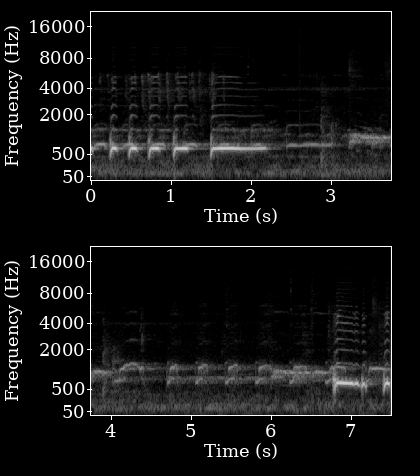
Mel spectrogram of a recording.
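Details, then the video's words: Female Bangkok zebra dove calling the male: several loud, quick, mellow coos and a held note, followed by a softer, faster chain of bubbling coos, then loud stuttered notes again. "PERKUTUT BANGKOK GACOR SUARA JERNIH MENGUNDANG BUNYI"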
